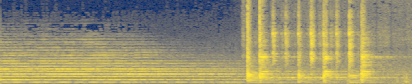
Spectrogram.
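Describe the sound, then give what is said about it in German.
A Deutsche Bahn Sylt Shuttle train gives a sustained, harmonic horn-like tone, then a run of sharp rhythmic clacks from the wheels on the rails under steady rumbling. “Moin Moin und herzlich willkommen auf dem Sylt-Shuttle der Deutschen Bahn.”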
